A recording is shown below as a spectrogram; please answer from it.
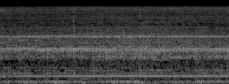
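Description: Small motor of a toy mini water pump running steadily with a high whine while it pumps water through a thin tube.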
